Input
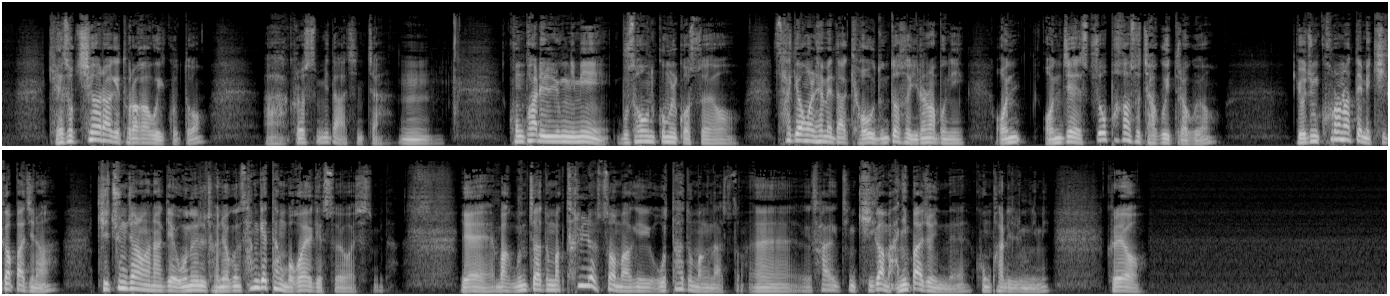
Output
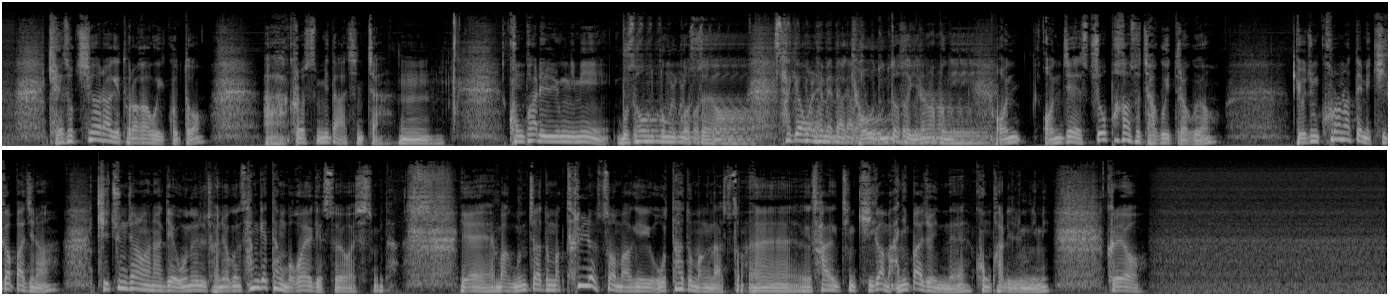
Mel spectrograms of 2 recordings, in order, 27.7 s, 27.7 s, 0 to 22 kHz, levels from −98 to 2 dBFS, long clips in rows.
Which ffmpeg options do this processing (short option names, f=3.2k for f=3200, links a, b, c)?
-filter_complex "[0:a]asplit=3[a][b][c];[a]afade=t=out:st=6.29:d=0.02[d];[b]aecho=1:1:92|184|276|368:0.398|0.151|0.0575|0.0218,afade=t=in:st=6.29:d=0.02,afade=t=out:st=9.98:d=0.02[e];[c]afade=t=in:st=9.98:d=0.02[f];[d][e][f]amix=inputs=3:normalize=0,acrossover=split=450[g][h];[h]acompressor=threshold=-37dB:ratio=1.5[i];[g][i]amix=inputs=2:normalize=0,alimiter=limit=-23.5dB:level=0:latency=1:release=385,acompressor=threshold=-46dB:ratio=6,volume=10dB"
